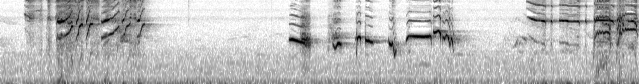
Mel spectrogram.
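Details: Kacer, the white-rumped shama, in a training recording aimed at making birds sing: a harsh high buzzy burst, silence, then a series of short whistled notes, ending in another scratchy high burst.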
